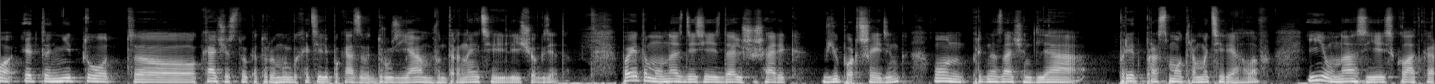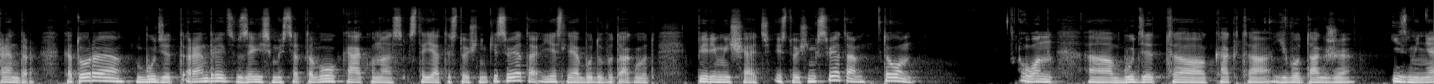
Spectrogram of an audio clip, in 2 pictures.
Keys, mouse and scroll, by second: 8.7 click, 14.2 click, 15.2-16.2 middle drag, 16.2 scroll down 3, 16.7-17.8 middle drag, 17.8 click, 18.1 g, 23.6-26.5 middle drag, 26.5 g, 27.2-28.6 middle drag.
